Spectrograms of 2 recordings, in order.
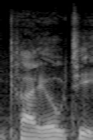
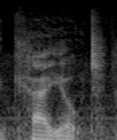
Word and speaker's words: coyote: Yes, you don't have to do the coyote. It's not a three-syllable word. It's a two-syllable word in some parts of a coyote.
